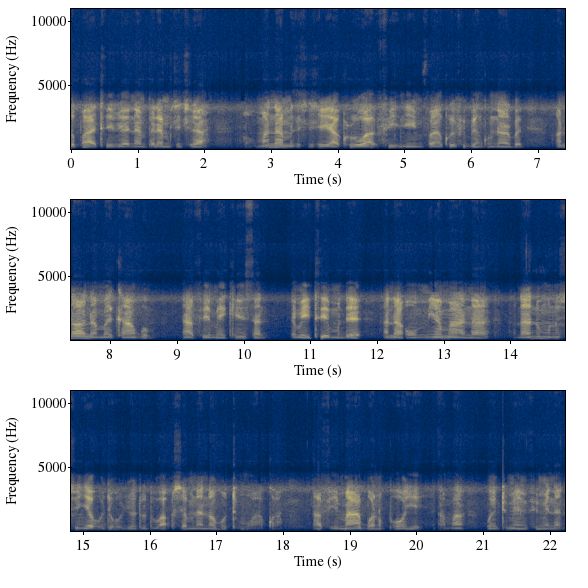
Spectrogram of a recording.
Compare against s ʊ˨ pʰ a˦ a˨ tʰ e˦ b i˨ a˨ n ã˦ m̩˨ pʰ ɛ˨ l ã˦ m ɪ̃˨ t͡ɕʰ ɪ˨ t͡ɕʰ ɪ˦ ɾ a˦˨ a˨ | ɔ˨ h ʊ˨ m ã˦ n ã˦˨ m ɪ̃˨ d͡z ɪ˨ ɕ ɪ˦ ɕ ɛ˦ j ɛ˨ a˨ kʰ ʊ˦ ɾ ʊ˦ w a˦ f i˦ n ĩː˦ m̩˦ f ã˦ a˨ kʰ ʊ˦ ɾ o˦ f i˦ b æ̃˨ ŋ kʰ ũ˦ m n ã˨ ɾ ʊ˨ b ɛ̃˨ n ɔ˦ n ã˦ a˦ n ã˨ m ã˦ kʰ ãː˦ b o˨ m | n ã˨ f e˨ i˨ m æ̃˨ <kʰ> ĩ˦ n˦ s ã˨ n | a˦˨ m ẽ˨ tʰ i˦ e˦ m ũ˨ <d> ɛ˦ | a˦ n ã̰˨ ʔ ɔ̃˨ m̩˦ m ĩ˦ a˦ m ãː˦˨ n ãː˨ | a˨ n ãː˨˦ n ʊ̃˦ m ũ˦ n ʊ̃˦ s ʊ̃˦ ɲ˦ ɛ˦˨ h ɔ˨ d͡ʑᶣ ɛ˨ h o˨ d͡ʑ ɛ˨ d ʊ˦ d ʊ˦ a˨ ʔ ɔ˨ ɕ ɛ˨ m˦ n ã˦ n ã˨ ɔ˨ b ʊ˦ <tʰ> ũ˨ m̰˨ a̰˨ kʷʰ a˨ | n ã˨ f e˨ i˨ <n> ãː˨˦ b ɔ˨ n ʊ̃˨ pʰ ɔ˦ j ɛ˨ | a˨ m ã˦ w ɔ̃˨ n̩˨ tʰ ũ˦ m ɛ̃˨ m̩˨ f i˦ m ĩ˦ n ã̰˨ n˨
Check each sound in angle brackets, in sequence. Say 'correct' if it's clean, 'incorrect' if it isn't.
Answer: correct, correct, correct, incorrect: m

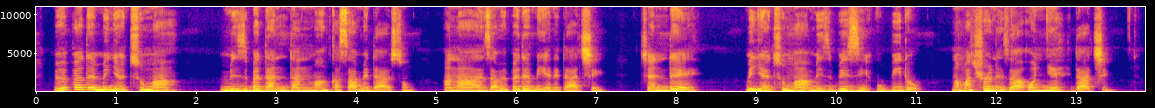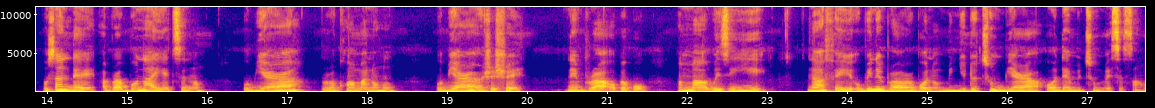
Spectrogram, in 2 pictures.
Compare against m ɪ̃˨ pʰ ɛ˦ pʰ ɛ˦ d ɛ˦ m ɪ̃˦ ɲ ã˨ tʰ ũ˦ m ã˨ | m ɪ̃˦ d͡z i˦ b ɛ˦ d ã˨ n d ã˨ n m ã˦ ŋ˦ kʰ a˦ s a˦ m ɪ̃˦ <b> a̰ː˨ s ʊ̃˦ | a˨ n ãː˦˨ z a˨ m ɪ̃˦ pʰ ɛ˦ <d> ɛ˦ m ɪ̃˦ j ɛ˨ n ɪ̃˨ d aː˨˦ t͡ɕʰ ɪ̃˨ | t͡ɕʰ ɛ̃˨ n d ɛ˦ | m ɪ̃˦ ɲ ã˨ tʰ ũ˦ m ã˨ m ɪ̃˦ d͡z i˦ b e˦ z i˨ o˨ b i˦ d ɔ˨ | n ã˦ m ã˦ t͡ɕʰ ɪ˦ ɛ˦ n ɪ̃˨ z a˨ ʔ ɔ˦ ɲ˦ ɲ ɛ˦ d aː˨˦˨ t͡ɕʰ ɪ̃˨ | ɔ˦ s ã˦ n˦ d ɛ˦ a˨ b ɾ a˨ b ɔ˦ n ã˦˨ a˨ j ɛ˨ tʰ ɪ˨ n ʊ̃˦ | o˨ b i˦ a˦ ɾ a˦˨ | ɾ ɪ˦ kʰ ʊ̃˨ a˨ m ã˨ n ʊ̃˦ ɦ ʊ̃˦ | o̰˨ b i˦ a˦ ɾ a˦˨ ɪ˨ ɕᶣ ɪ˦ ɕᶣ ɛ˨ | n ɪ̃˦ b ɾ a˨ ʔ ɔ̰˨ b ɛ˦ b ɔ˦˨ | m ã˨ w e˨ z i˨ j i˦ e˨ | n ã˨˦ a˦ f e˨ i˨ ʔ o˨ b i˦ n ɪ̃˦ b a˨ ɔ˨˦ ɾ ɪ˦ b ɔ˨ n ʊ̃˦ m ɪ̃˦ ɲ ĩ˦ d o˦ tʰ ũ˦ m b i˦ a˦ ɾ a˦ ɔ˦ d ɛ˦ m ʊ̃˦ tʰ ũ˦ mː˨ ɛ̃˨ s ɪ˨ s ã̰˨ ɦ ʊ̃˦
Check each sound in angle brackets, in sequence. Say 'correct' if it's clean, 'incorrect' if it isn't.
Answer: incorrect: d, correct

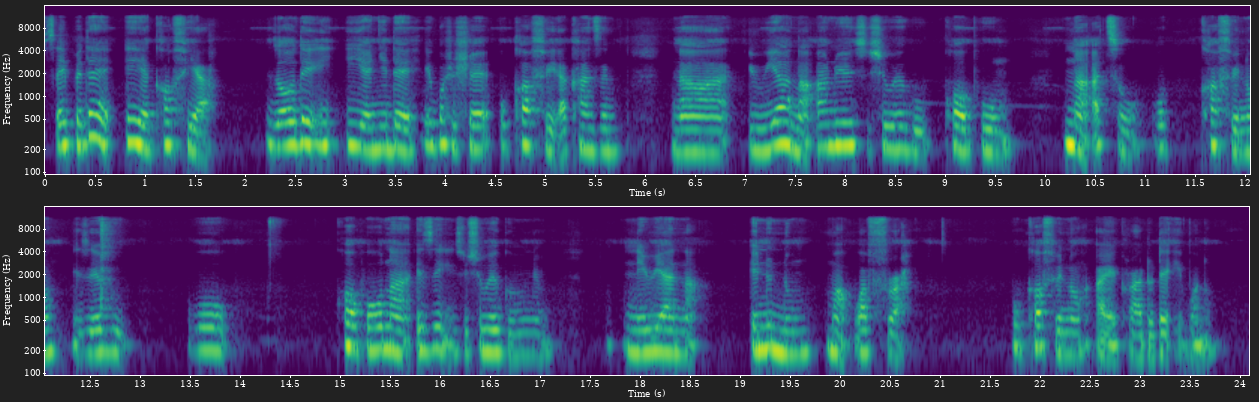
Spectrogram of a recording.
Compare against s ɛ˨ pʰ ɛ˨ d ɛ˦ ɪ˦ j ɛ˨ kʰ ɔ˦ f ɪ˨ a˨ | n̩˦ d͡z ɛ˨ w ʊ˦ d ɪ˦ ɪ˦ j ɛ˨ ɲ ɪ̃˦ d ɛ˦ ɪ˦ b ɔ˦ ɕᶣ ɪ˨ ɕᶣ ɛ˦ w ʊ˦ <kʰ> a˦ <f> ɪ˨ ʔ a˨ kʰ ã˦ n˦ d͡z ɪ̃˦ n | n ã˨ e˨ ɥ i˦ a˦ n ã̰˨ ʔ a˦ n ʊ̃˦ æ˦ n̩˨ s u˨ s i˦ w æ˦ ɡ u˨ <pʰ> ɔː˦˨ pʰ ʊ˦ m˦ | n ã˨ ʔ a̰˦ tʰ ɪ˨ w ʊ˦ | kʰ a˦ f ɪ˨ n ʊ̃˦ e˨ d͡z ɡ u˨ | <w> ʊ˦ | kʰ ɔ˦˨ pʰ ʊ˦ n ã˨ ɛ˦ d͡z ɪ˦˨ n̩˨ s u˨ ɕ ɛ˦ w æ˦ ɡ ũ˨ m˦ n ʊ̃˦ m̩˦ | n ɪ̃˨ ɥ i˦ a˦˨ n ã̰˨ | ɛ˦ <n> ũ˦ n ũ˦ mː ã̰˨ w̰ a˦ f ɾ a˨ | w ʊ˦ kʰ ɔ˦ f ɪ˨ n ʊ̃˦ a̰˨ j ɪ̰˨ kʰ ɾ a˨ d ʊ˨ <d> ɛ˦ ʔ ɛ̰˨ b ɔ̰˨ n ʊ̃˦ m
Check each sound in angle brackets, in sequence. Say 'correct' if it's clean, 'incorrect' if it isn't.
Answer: correct, correct, incorrect: kʰ, correct, correct, correct

